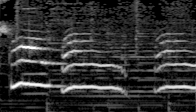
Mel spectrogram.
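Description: Cats meowing: three drawn-out, tonal meows follow one another in quick succession, loud and clear with no talking.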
